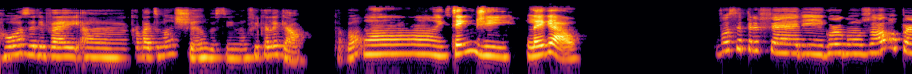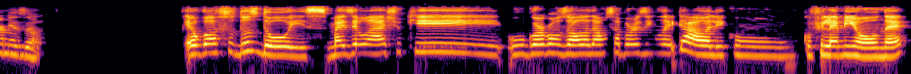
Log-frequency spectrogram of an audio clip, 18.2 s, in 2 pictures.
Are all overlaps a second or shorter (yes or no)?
yes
